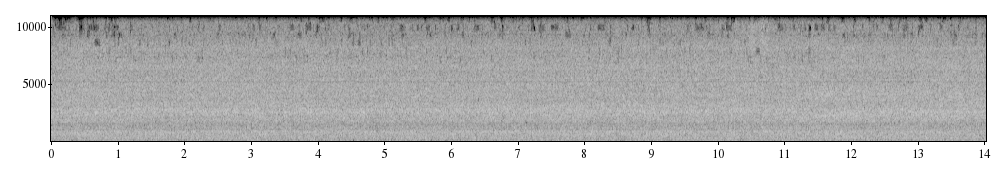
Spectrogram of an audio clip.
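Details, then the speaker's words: Repaired Trane variable-speed indoor blower after storm; smooth even airflow, no rattle or scrape, turning slowly, believed to be on a 5-minute startup delay though it should reach 1100 CFM. "I believe that thing ought to be going faster than that."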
